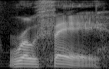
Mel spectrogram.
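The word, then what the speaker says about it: rothé: Oh, apparently we're pronouncing it wrong. – Oh, okay. – Surprise. – Rothay. – Rothay. Oh, I don't do French.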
